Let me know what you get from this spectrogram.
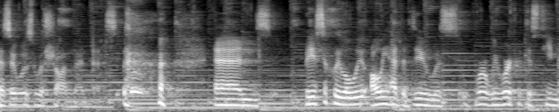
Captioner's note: chuckling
